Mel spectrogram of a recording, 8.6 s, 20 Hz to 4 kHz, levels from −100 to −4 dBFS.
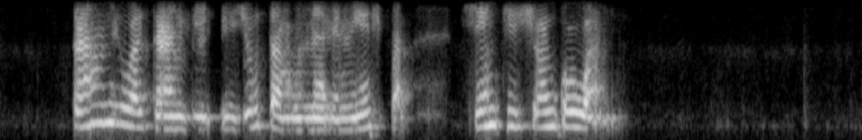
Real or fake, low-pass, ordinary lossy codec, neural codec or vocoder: fake; 3.6 kHz; Opus, 32 kbps; codec, 24 kHz, 1.5 kbps, HILCodec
